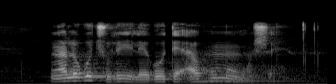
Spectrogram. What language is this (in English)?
Swati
